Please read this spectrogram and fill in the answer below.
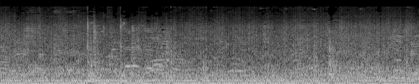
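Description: Mumbai suburban electric local train pulling into a station: a steady rumble with a constant low hum, mixed with the chatter of a crowd of passengers.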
